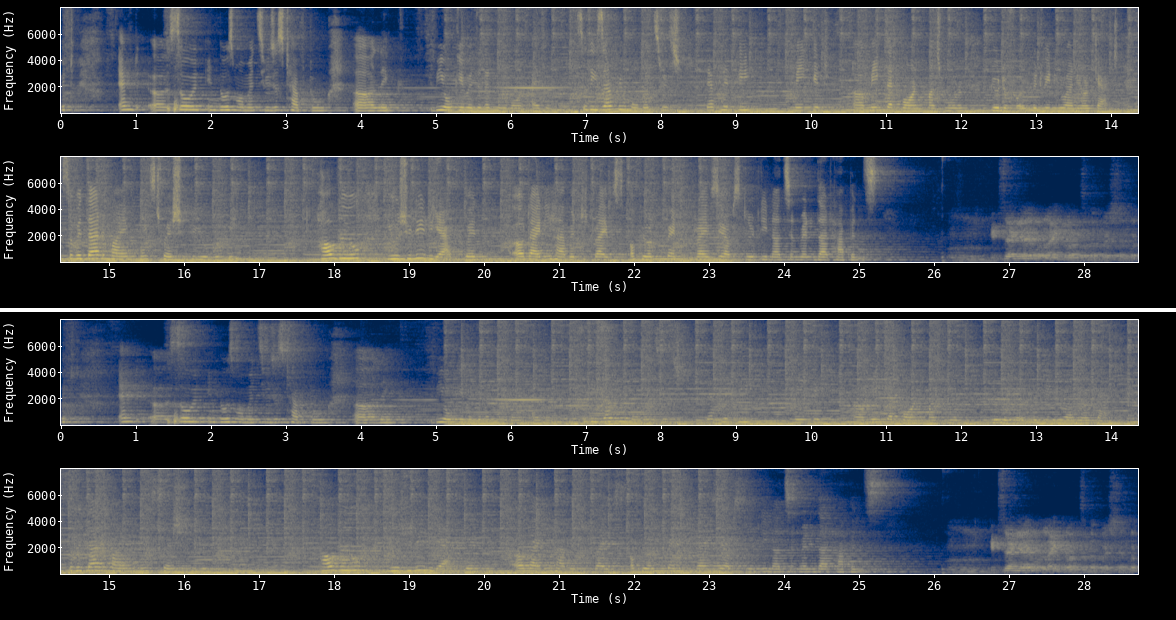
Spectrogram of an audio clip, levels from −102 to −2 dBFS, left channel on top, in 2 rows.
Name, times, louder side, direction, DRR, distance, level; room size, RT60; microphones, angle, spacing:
voice 1, 0.0-4.4 4.9-9.2 9.5-16.7 17.8-25.2, left 4 dB, 55° left, 9 dB, 0.4 m, -31 dB
sound 1, 4.0-10.4, left 1 dB, 30° right, 1.6 m, -46 dB
sound 2, 5.1-23.2, equal, 10° right, 1.4 m, -30 dB
Acoustic guitar / Strum, 18.0-24.0, left 1 dB, 90° left, 1.2 m, -46 dB
voice 2, 26.1-28.7, equal, 45° right, -2 dB, 0.9 m, -44 dB
12.5 x 4.7 x 4.3 m, 2.3 s
head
